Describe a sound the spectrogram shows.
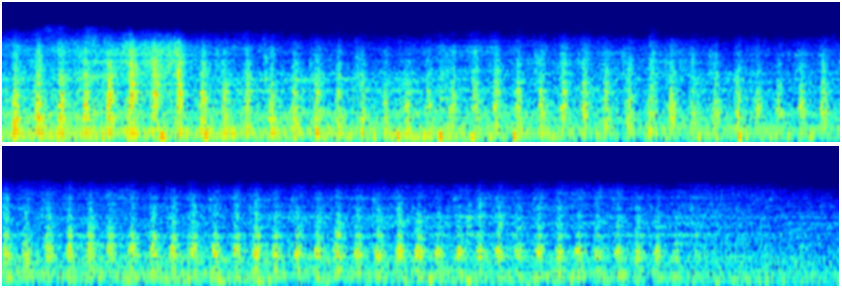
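A steam locomotive chuffs loudly and rhythmically close by, slowly fading.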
